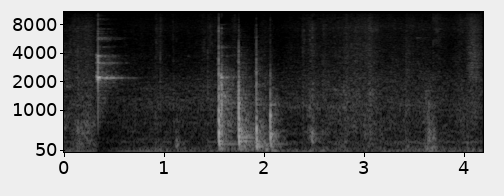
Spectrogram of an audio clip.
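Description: Chopsticks and tableware knocking and clinking against plates and bowls: a handful of separate sharp clicks, the first, about a third of a second in, ringing briefly, with a quick cluster of knocks a little past the middle.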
